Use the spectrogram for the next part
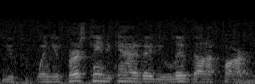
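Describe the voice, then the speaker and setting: A man's voice: mid-range voice, steady tone, fast talker. A man in a middle register conducts an oral history interview, patiently prompting and rephrasing his questions. A faint hiss runs under the old tape recording. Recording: hissy 1970s tape recording.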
